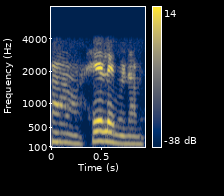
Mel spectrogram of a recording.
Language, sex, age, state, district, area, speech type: Kannada, female, 60+, Karnataka, Mandya, rural, conversation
